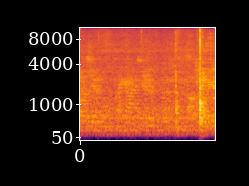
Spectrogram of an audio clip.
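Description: Restaurant background noise with faint, indistinct voices, and one sharp knock near the end.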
